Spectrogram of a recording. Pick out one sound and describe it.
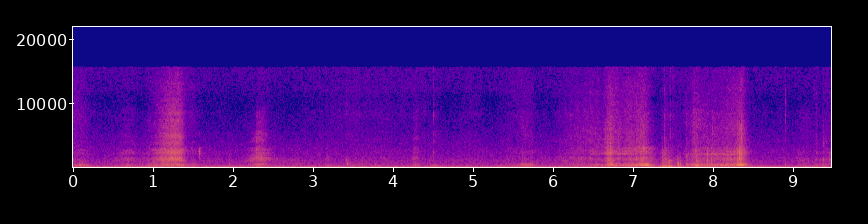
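A brush rustles through long hair.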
